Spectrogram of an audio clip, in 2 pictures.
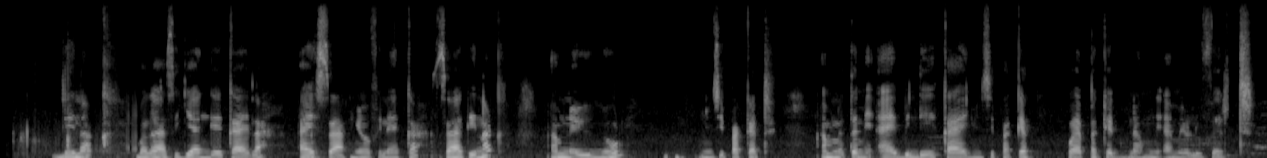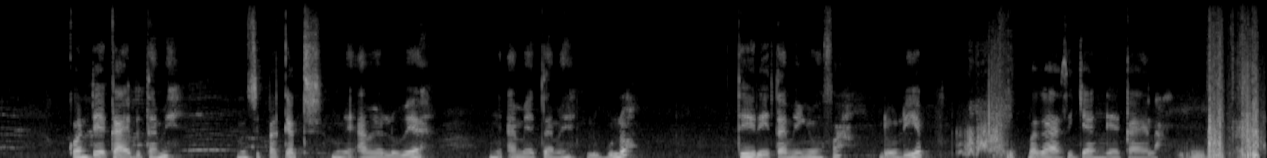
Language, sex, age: Wolof, female, 18-24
